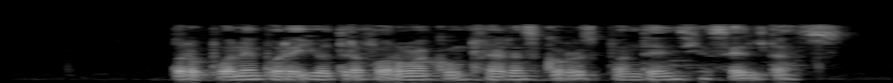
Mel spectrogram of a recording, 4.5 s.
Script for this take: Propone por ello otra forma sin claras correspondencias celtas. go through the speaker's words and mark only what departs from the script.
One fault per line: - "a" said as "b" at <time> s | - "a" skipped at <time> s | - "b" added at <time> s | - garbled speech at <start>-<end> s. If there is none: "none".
- "sin" said as "con" at 2.2 s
